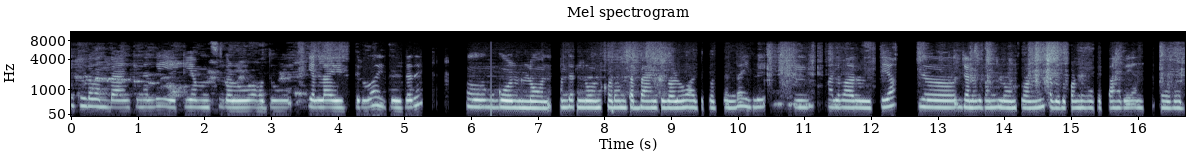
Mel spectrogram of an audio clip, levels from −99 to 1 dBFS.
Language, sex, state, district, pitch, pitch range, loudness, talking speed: Kannada, female, Karnataka, Gulbarga, 240 Hz, 235-255 Hz, -22 LUFS, 110 wpm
